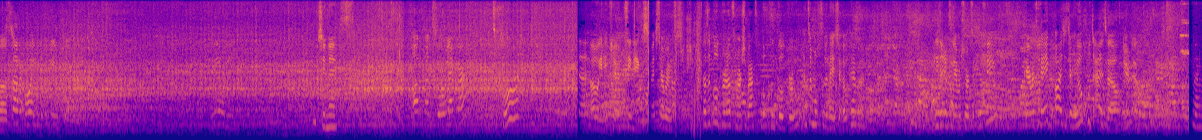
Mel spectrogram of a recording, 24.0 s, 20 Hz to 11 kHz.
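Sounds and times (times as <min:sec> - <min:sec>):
fuel pump motor whine: 0:00.0 - 0:12.7.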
